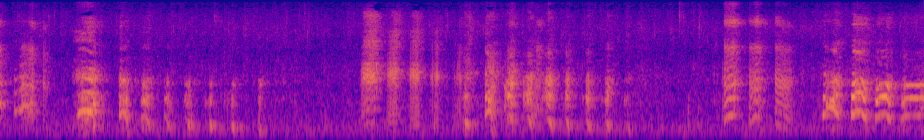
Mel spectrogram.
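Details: Pet quaker parrot laughing: bursts of rapid, chuckling harmonic notes in quick runs, pausing between bouts, with a quiet room behind.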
